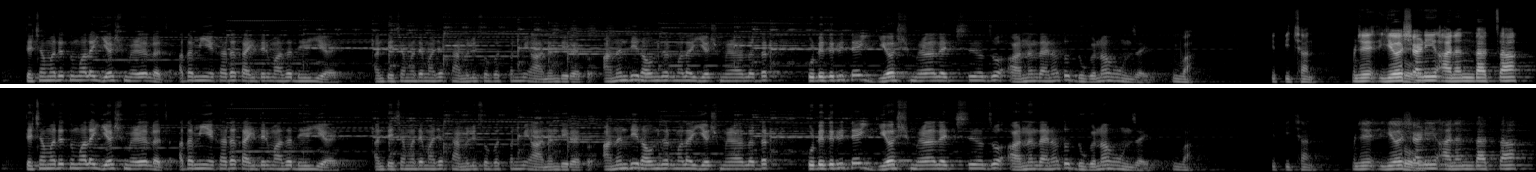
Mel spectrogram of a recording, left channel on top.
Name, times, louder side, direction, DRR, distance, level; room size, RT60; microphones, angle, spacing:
voice 1, 0.3-3.4 3.7-7.7 8.1-11.5 14.0-14.2, right 1 dB, 10° right, 14 dB, 0.5 m, -35 dB
sound 1, 0.9-11.5, left 3 dB, 15° left, 1.4 m, -47 dB
voice 2, 13.5-15.2, left 8 dB, 80° left, 20 dB, 0.4 m, -29 dB
26.5 x 12.5 x 3.8 m, 1.1 s
head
